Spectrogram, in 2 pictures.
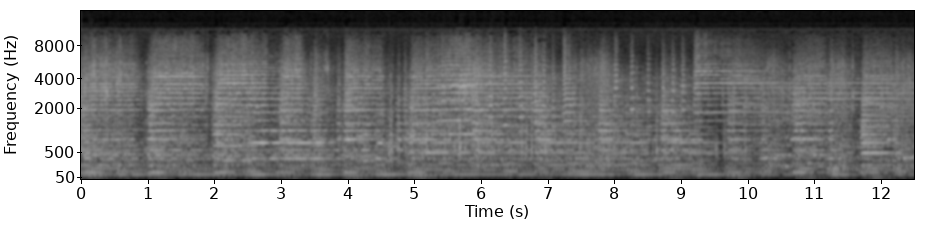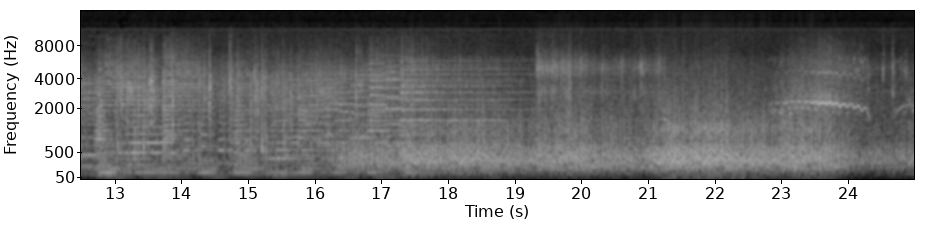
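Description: Orchestral western film score, joined about two-thirds of the way in by the rumble of a herd of horses galloping, which grows louder toward the end.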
